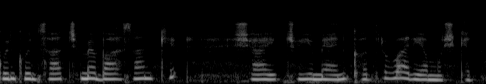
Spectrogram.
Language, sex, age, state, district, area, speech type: Kashmiri, female, 18-30, Jammu and Kashmir, Bandipora, rural, spontaneous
